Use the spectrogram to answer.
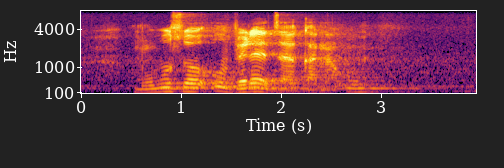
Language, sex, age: Venda, male, 22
